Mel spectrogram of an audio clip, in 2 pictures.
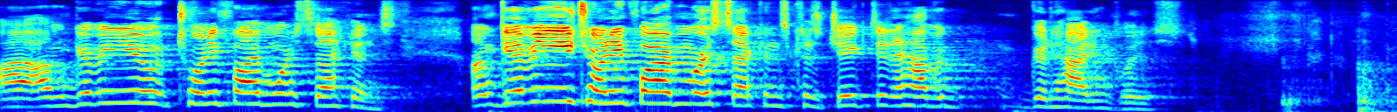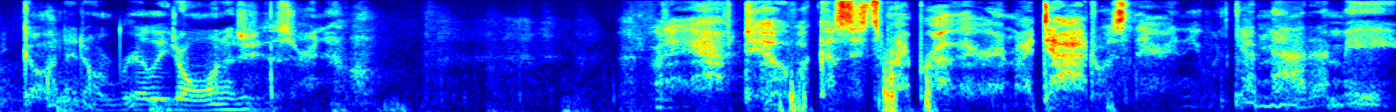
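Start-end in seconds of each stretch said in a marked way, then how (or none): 6.8-14.0 hushed, lower whisper. Counting in a hide-and-seek game with their brother, whispering. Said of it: "I don't know why I'm whispering".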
